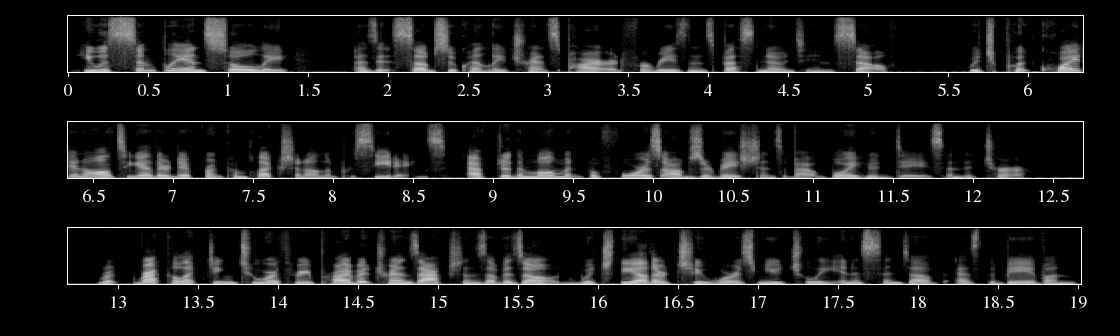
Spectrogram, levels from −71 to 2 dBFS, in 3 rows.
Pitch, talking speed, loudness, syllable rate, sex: 240 Hz, 185 wpm, -22 LUFS, 5.8 syllables/s, female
